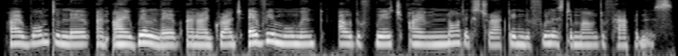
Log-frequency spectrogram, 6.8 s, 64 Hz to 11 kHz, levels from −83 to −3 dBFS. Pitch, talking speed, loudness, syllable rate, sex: 200 Hz, 220 wpm, -21 LUFS, 5.6 syllables/s, female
